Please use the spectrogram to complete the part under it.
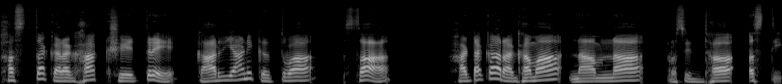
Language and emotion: Sanskrit, neutral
